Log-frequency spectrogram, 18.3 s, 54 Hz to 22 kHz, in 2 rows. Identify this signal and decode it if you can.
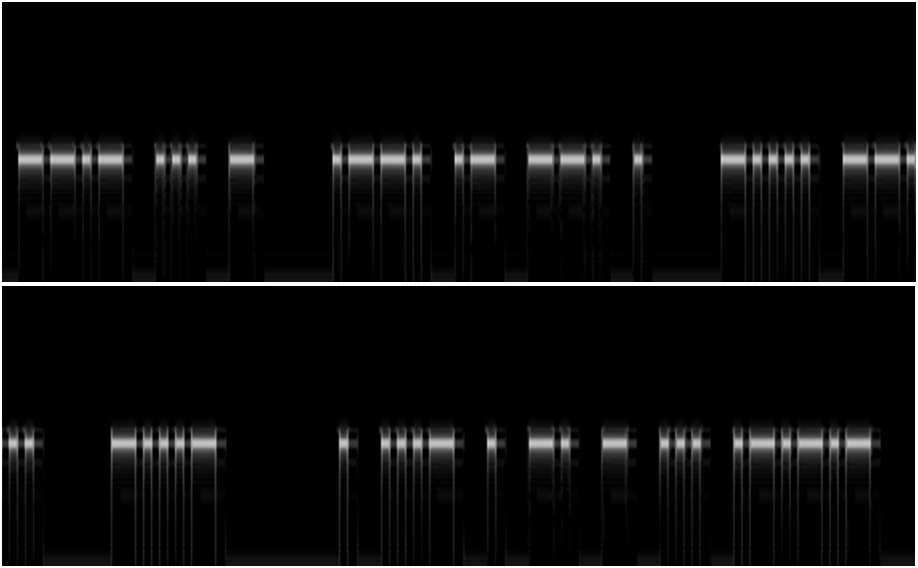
Morse code, heard as a keyed tone, about 15 wpm, spaced as for 13 wpm, 750 Hz. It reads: QST PAGE 67 <BT> EVENTS.
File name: Morse / 13WPM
